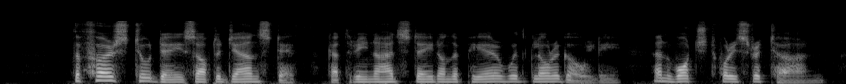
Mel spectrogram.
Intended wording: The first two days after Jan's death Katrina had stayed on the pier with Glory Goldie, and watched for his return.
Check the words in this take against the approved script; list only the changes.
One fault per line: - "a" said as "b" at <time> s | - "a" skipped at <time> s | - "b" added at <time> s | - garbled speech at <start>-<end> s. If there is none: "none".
none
